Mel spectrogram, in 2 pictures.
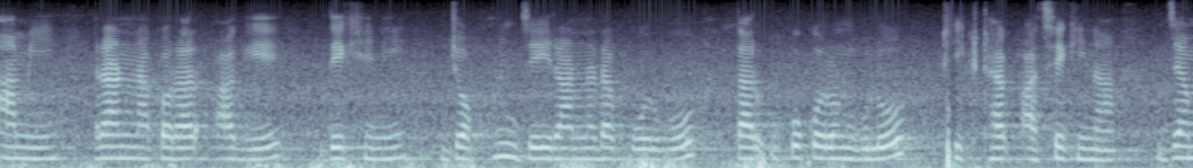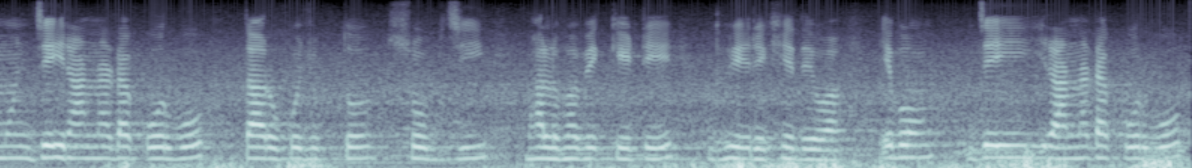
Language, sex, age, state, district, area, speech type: Bengali, female, 45-60, West Bengal, Paschim Medinipur, rural, spontaneous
